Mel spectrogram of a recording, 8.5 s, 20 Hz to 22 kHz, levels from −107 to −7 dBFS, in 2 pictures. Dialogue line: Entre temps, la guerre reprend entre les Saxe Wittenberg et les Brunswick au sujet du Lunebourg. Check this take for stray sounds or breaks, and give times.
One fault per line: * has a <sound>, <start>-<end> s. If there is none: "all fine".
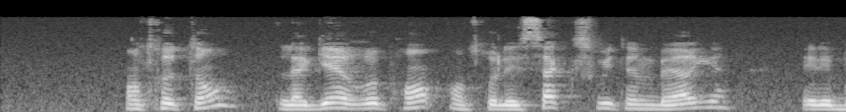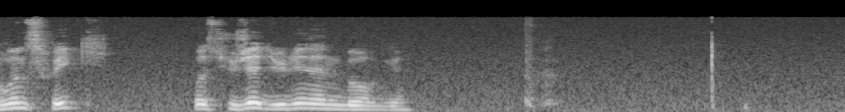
* has a cough, 6.8-7.1 s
